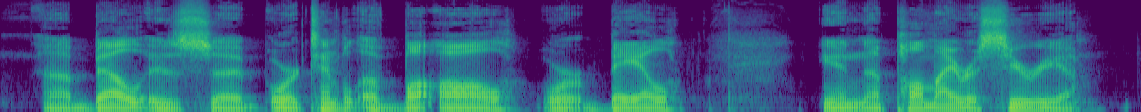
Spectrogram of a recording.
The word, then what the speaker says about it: Baal: And that the link between Baal, and I know that's not the proper pronunciation, but that's what most of us use, so I'll use that just for familiarity's sake. It should be Baal.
